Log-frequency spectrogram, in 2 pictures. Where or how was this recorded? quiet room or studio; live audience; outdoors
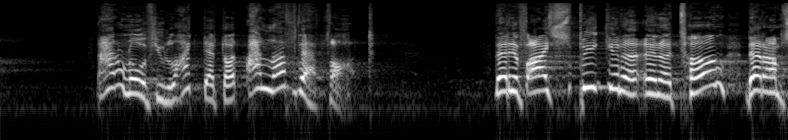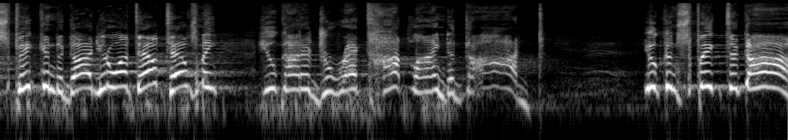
live audience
